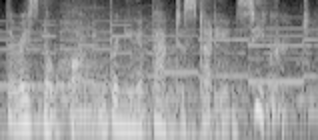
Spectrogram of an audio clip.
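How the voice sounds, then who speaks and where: A hushed, secretive immortal. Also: female voice, on the low side, normal speed, vocal fry. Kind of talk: game dialogue. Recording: game music behind.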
